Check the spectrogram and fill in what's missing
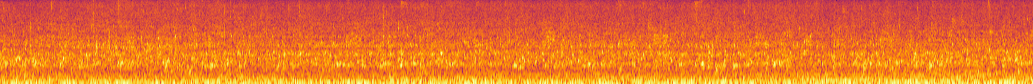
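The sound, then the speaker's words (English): A river flows steadily with a soft, continuous rushing and gentle trickling. The sound stays even and fairly quiet throughout, with no voices or other sounds. “There's leaves floating down the river that have fallen from the trees.”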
